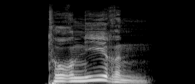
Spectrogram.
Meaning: dative plural of Turnier
- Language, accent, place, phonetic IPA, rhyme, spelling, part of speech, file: German, Germany, Berlin, [tʊʁˈniːʁən], -iːʁən, Turnieren, noun, De-Turnieren.ogg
